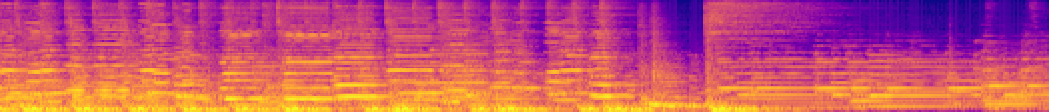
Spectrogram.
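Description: Live instrumental band with accordion, guitars and keyboard playing an upbeat tune over a steady beat. About seven seconds in, a low note slides down and a crash hits. The beat then drops out, leaving quieter held chords.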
